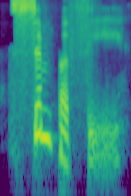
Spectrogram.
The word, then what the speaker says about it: sympathy: And the noun has stress on the first syllable. Sympathy.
